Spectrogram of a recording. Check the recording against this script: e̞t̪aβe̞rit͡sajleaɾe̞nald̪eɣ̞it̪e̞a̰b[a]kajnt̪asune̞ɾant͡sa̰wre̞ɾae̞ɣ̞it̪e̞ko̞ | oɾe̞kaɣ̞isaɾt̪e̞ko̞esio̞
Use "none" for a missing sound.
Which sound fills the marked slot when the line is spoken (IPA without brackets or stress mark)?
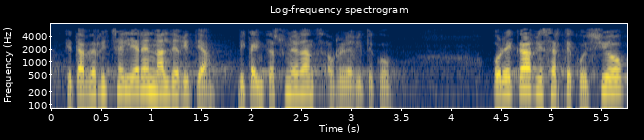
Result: i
